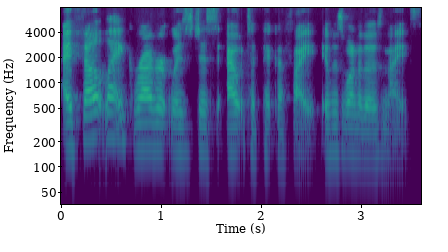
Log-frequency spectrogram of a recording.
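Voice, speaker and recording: A normal speaking voice from a woman with an American accent, lively in intonation, over a quiet background. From US Midwest, Chicago area. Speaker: author and church marketing director. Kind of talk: interview.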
